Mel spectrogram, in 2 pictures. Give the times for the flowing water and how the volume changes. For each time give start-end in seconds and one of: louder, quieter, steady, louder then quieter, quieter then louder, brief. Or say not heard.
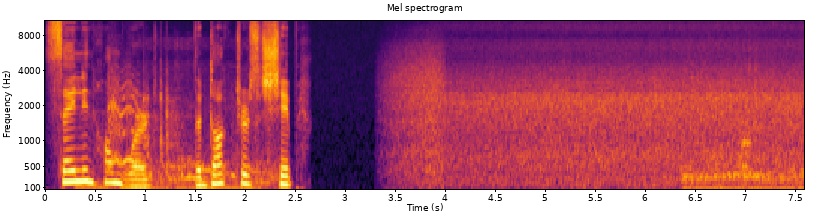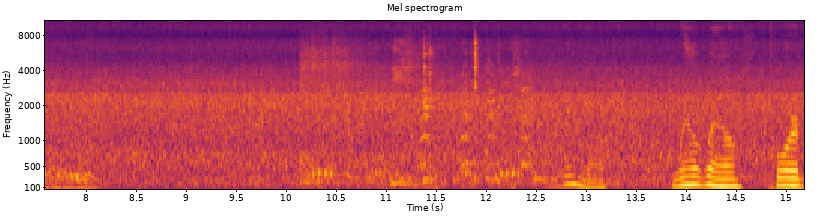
3.3-15.1 steady.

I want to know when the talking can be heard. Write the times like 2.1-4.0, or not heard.
0.0-2.6, 12.6-15.1.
